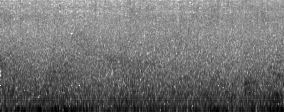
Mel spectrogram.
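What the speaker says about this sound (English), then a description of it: "The rain pounding hard upon the ship is kind of hard to ignore." Heavy rain pounding on a ship in a thunderstorm: a loud, dense, continuous roar of downpour with low rumbling underneath, steady throughout and unaccompanied by any talking.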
